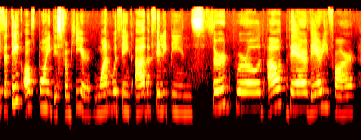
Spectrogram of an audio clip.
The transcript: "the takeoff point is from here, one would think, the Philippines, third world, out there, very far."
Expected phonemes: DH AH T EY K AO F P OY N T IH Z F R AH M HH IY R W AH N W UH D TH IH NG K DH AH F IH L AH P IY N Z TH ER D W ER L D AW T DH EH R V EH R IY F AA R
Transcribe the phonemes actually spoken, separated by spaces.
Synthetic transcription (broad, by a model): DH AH T EY K AO F P OY N T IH S F R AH M HH IY R W AH N W UH D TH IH NG K DH AH F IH L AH P IY N S TH ER D W ER L D AW T DH EH R V EH R IY F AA R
